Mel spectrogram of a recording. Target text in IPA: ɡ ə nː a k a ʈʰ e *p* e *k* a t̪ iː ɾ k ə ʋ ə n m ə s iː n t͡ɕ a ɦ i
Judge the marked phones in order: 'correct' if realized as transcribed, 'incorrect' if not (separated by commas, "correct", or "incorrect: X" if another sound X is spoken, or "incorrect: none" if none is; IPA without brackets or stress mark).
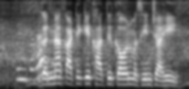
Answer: incorrect: k, incorrect: kʰ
